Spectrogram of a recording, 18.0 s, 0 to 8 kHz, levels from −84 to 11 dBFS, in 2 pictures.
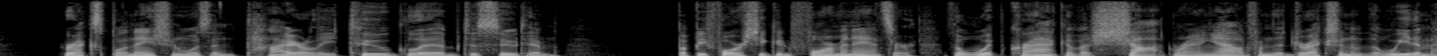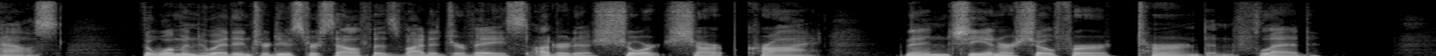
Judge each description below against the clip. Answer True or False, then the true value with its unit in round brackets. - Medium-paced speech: True (175 wpm)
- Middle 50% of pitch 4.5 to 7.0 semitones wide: True (5.4 semitones)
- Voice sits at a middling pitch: False (95 Hz)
